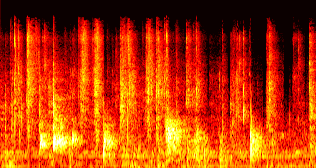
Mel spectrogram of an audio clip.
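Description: Upturned plastic bowls being lifted, shifted and set back down on a tabletop to hide a bonbon: a string of light taps and knocks.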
